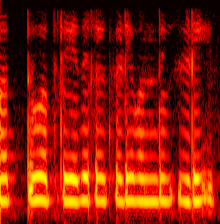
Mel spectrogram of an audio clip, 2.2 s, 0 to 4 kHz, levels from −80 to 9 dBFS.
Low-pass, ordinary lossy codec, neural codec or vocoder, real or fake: 3.6 kHz; Opus, 64 kbps; none; real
